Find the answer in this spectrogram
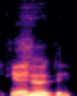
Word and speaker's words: jeudi: মেথডি Mahkudi, ইয়েস দেন Thursday যদি Jeudi, Jeudi. যদি বাংলাদেশে যদি। যেরকম যদি সেম সব Yo. সময় যে বা জয়ের উচ্চারণ হবে জু জো, এটা বারবার প্র্যাকটিস করবেন বাসায়।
